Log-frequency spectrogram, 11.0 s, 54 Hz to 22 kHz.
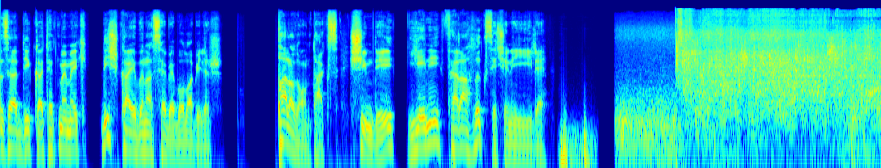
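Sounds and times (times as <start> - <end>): low thumps: 7.0 - 7.5
water rushing splash: 8.4 - 11.0.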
